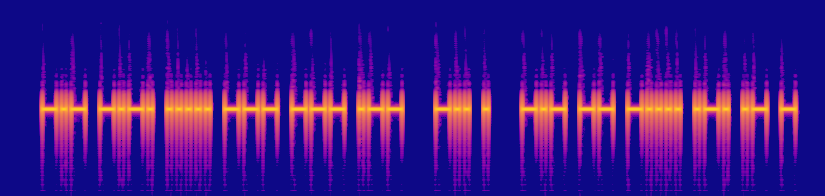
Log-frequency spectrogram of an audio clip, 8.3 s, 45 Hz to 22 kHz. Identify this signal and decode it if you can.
Morse code, heard as a keyed tone, about 25 wpm, 700 Hz. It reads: KC5OOW DE KM6RAT
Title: USA Callsign DE Callsign - 6 Characters - 25wpm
